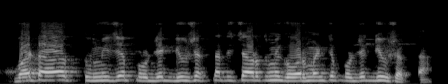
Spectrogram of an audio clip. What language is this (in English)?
Marathi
